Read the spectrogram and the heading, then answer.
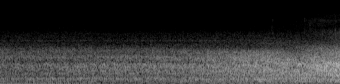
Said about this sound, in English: Yes, hello, other car.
